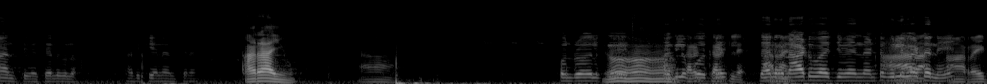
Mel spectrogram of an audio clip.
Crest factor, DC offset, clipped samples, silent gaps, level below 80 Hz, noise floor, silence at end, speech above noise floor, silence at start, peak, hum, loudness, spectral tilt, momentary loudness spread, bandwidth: 24 dB; under 0.1%; under 0.1%; none; -58 dBFS; -65 dBFS; 0 s; 25 dB; 0 s; -16 dBFS; none; -38 LUFS; -5 dB/octave; 21 LU; 17 kHz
